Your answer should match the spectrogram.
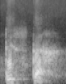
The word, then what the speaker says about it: Destex: On s'écrit Destex, mais ça se prononce Dister.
